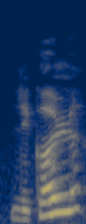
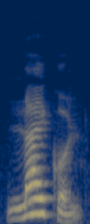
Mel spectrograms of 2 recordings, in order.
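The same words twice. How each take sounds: First: L'école with the vowel dropped, said clearly; correct elision. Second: La école with both vowels kept, a deliberate mistake; wrong form, no elision. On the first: Teacher modelling l'école for pupils, clear. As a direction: model the right form l'école. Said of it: "On va dire". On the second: Teacher showing pupils the wrong la école. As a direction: show the error la école. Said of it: "on ne va pas dire la école". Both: Shown as a demonstration.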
